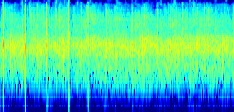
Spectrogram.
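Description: An audience breaks into steady applause, a dense wash of many hands clapping, with a few sharper individual claps standing out near the start before the sound settles into an even roar.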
